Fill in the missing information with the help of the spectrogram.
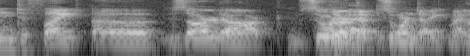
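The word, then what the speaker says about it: Zorndyke: So basically, it's the human forces trying to take out Zordyke. Zordyke. I said it right the first time.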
